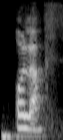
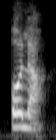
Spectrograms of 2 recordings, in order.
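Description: First: It is said in a sexy voice. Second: It is said in a plain voice.

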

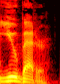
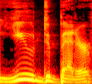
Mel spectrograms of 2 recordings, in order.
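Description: First: No d sound is heard after you. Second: A d sound is heard after you. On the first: "We say you better" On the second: "technically you'd better from you had better"

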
